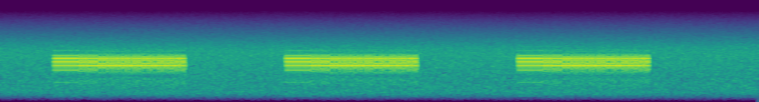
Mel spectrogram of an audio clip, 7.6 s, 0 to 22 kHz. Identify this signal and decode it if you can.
Emergency Alert System (SAME) tones (header bursts), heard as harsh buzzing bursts, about 520.83 baud, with radio hiss.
